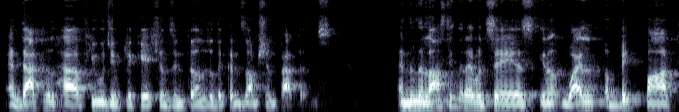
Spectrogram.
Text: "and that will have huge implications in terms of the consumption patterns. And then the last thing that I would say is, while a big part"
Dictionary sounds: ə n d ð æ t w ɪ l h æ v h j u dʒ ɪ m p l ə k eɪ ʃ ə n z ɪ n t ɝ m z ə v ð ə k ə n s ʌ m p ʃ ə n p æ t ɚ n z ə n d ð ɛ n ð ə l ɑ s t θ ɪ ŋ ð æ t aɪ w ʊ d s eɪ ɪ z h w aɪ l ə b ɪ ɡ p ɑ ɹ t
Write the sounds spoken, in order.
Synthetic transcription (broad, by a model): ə n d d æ t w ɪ l h æ v h j u dʒ ɪ m p l ə k eɪ ʃ ə n z ɪ n t ɝ m z ə v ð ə k ə n s ʌ m p ʃ ə n p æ t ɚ n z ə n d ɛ n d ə l ɑ s t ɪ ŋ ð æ t aɪ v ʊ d s eɪ ɪ z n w aɪ l ə b ɪ ɡ p ɑ ɹ t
